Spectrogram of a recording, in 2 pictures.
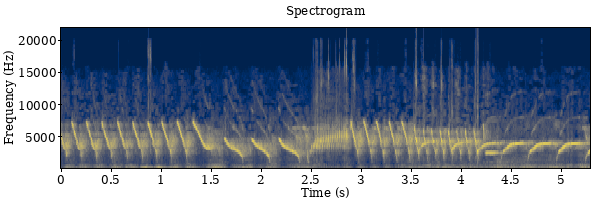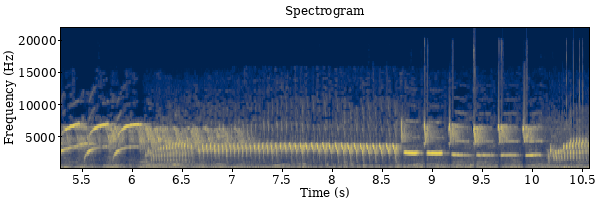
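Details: Canary singing to stimulate females for mating: fast repeated trills and rolls, downward-sweeping whistled notes, bubbling rising phrases, then long steady whistled notes and sharp high chips toward the end; loud and continuous.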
